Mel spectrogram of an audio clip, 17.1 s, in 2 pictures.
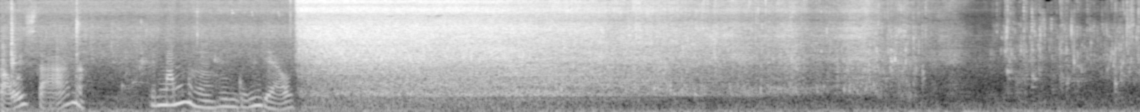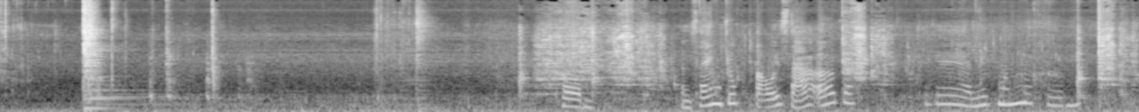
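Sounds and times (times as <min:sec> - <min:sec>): food sizzling in a pan: 0:00.0 - 0:07.4.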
